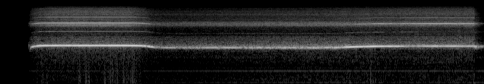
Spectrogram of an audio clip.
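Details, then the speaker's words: Very small China-made Microcosm model steam whistle on compressed air: a shrill, steady, very loud high-pitched whistle with airy hiss and a slight dip midway. Normal, clean tone. "very small very high pitched and very loud"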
